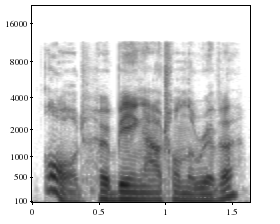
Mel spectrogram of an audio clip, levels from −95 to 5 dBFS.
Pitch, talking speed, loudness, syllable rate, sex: 120 Hz, 255 wpm, -16 LUFS, 5.6 syllables/s, male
